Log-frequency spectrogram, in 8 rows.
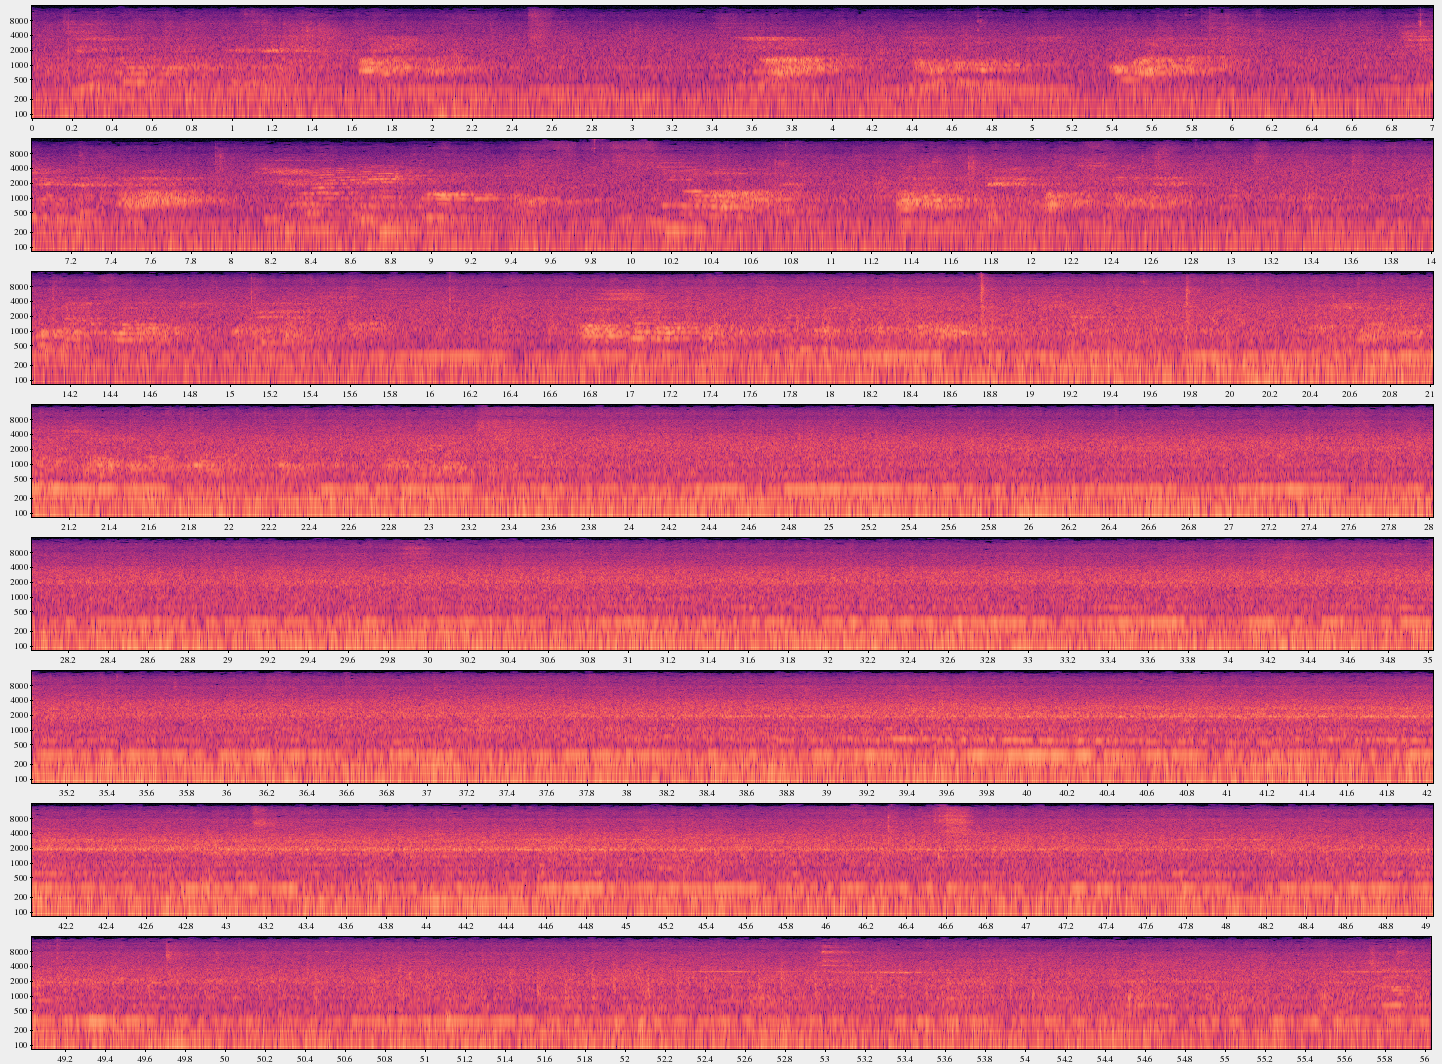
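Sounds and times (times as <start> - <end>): electric train rumbling: 0.0 - 56.0
faint whine shifting in pitch: 11.4 - 56.0.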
